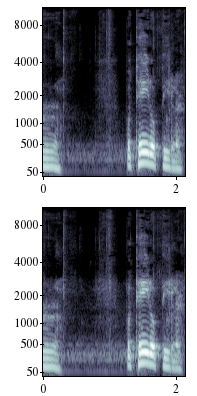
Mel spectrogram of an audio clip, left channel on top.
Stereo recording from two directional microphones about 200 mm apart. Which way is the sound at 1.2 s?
30° left (ahead or behind).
